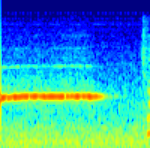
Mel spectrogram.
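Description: A person whistling one steady note, about a second and a half long, at the end of a two-note call to a pet parrot to get it to respond.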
